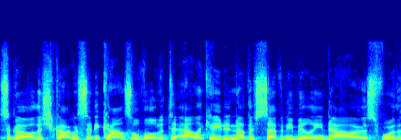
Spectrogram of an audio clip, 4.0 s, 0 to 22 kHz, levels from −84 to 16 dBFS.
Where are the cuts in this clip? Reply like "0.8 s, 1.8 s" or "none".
none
